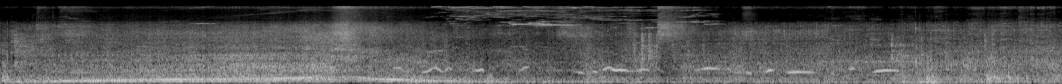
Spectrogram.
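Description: Diesel engine of an automated side-loader garbage truck revving up over about three seconds and dropping back down, with a short hiss of air around the peak, as the truck draws up to a cart.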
